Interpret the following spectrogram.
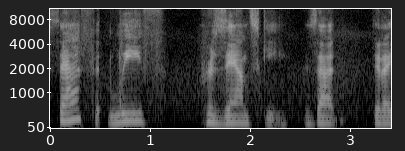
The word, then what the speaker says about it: Pruzansky: I love that his on Facebook, it's Seth Leaf Pruzansky. Did I say it right? Yep. Yeah. Pruzansky.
